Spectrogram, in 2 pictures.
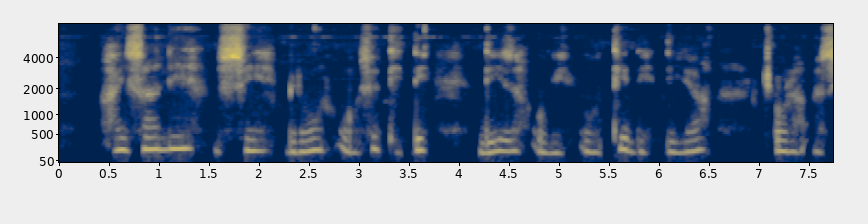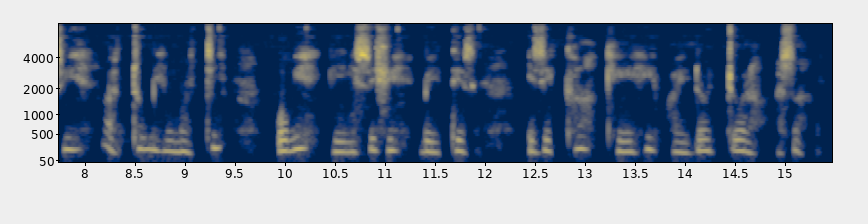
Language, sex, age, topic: Gamo, female, 25-35, government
